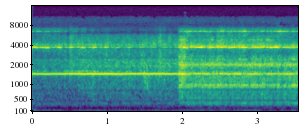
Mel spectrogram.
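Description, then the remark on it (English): A telephone bell rings in a continuous, shrill metallic trill that holds steady throughout, growing slightly brighter and louder partway through, with no voices. “Well, ain't you gonna answer the phone?”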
